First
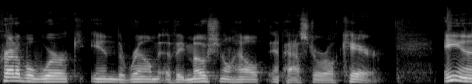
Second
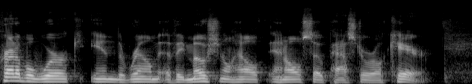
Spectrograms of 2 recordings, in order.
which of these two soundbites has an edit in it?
first; 1 cut; at 2.8 s

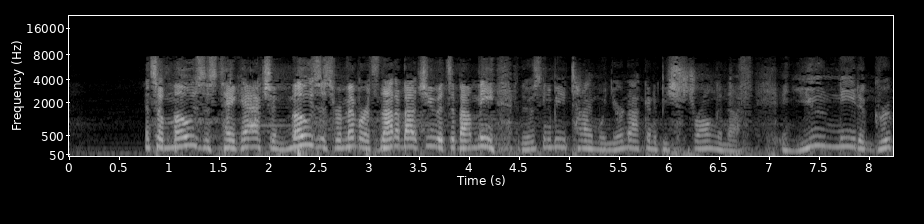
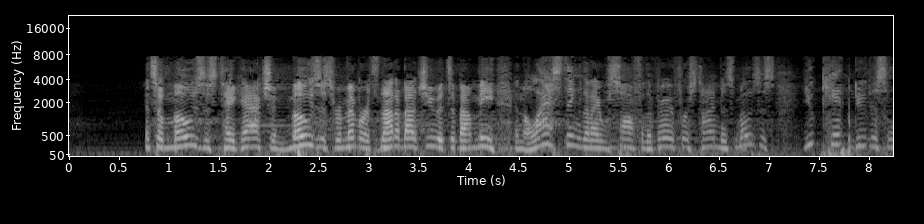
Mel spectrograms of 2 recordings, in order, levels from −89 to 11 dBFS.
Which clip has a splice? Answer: first; 1 cut; at 4.4 s

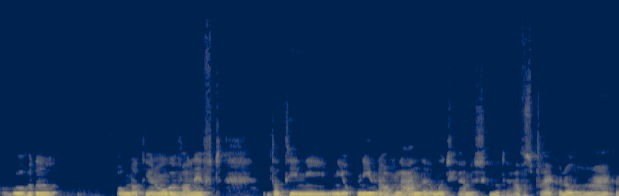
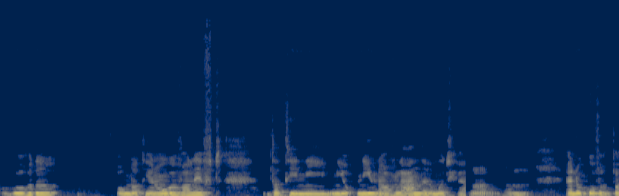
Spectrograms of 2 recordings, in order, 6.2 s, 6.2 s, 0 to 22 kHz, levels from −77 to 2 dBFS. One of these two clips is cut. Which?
second; 1 cut; at 4.6 s

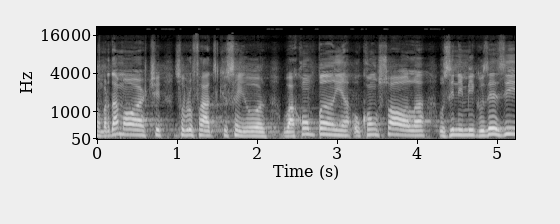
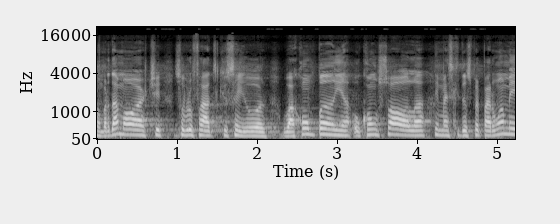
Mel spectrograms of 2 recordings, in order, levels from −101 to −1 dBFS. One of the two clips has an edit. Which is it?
second; 1 cut; at 4.2 s

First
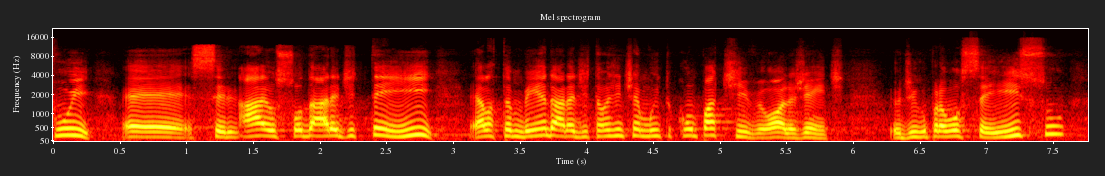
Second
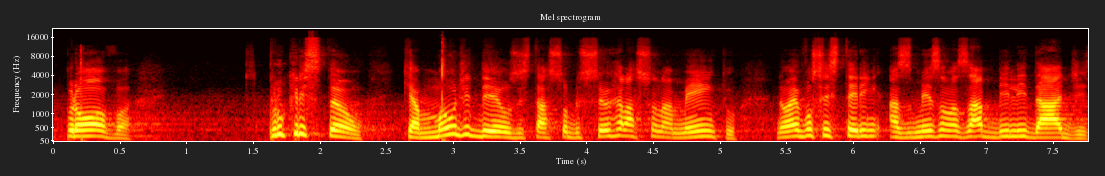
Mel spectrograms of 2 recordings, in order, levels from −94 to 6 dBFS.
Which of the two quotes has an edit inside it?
first; 2 cuts; at 1.4 s, 4.1 s

